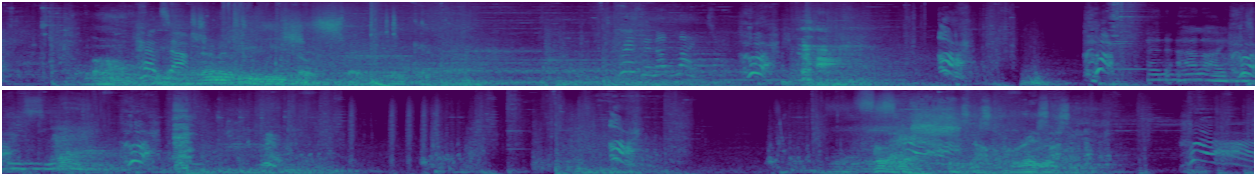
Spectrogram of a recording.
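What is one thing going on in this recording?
Game spells burst and whoosh in a fast fight.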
